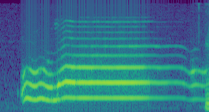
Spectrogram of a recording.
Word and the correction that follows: أولئك: لا لا يا إدريس، أولى مش أولئك، ما فيش واو يا ابني، هذه الواو لا تنطق. أولئك.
